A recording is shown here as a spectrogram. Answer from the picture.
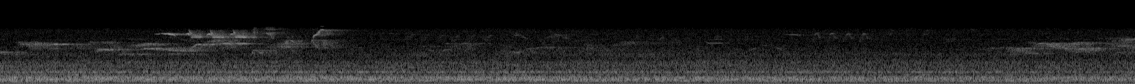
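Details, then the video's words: In Berlin at dawn, 4:15 on 10 May 2010, a male common redstart sings: a short phrase of high whistled notes breaking into fast twittering, then a quieter later phrase, under a constant low hum with more distant birdsong. "Common Redstart singing/ Gesang des Gartenrotschwanzes (Phoenicurus phoenicurus)"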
